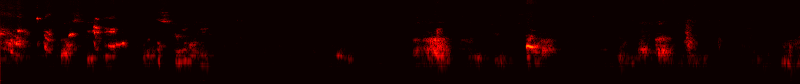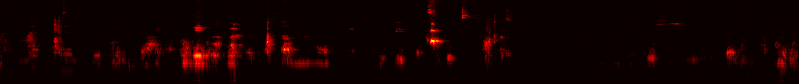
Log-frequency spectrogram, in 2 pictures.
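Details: Five-week-old Cavalier King Charles Spaniel puppies of Daisy's litter in their puppy pen give short squeaky whimpers and yips in irregular bursts, several in quick clusters separated by brief quiet gaps, with no other clear sounds.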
